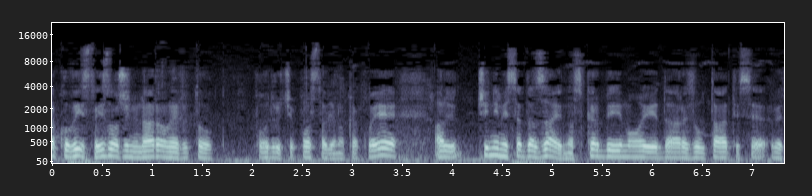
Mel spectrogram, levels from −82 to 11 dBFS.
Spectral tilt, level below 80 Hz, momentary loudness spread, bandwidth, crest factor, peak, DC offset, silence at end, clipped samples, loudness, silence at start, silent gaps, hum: -7 dB/octave; -36 dBFS; 7 LU; 12 kHz; 14 dB; 0 dBFS; under 0.1%; 0 s; under 0.1%; -15 LUFS; 0 s; none; none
